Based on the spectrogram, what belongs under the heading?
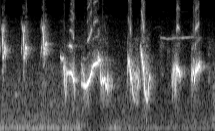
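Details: Black-naped oriole, used to coax birds that are slow to sing: rich, fluty whistles that slide up and down, broken up by short sharp chirps and squawks from other birds.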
